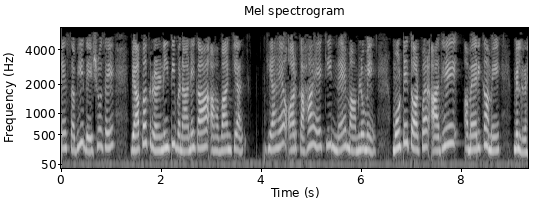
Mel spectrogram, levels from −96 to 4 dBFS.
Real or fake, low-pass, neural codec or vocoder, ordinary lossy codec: real; 5.4 kHz; none; none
